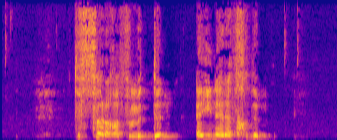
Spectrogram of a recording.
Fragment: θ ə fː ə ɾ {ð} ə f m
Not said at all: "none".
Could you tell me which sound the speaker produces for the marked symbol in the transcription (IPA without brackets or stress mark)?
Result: ʁ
